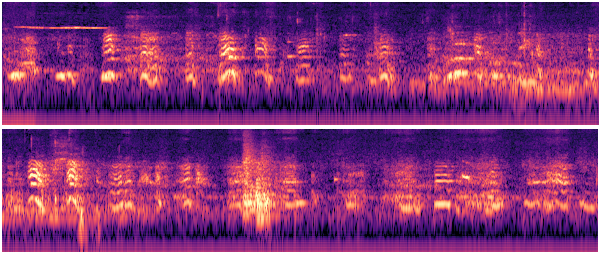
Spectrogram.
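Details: A litter of Weimaraner puppies makes soft, overlapping squeaky whimpers and little grunts, repeating constantly and faintly at close range, with some rustling.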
